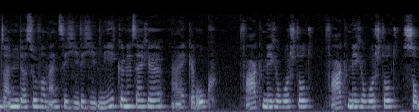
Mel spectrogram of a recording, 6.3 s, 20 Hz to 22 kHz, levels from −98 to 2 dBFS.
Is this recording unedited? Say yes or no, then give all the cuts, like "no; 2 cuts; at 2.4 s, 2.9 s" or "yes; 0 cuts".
no; 3 cuts; at 1.2 s, 2.9 s, 4.7 s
